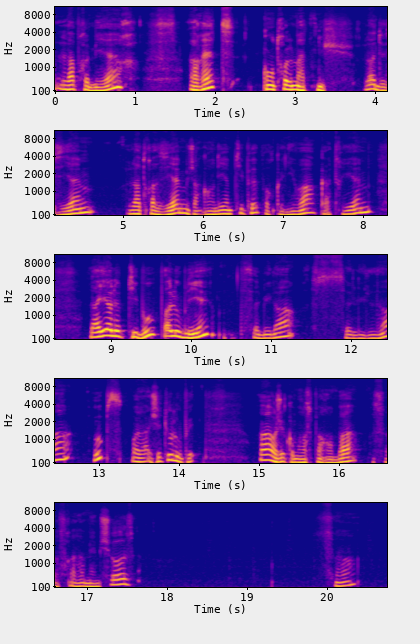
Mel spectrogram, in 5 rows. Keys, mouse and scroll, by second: 0.0 click, 3.7 click, 5.0 click, 5.7 scroll up 1, 7.3 click, 9.6-13.4 drag, 15.0 click, 16.4 click, 17.3 click, 18.8 click, 19.9 click.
